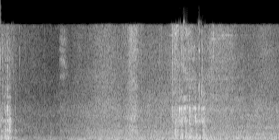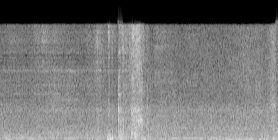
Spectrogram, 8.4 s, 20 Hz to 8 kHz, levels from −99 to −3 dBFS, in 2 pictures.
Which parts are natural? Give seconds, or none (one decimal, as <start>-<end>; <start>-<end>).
0.0-4.2; 6.1-8.4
